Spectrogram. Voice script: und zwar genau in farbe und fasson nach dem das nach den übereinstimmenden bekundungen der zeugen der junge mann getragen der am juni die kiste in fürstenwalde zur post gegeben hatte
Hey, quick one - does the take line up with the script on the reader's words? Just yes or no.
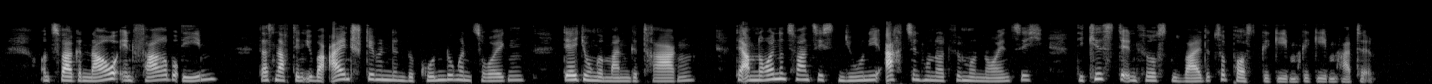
no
